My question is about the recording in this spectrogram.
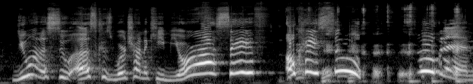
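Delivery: rising to a loud, high, incredulous yell; exasperated retort. Retold or imitated. Retelling the clash with a pacing customer, loud exasperated yell. Arguing back at angry customer.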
